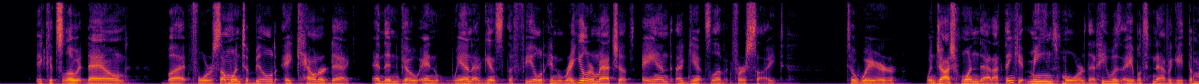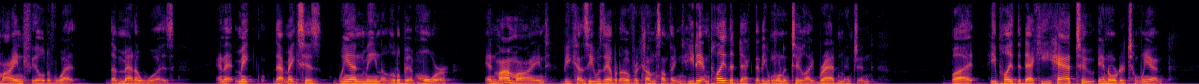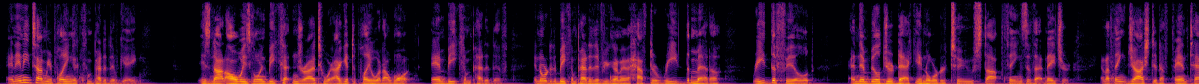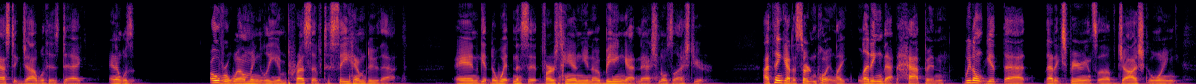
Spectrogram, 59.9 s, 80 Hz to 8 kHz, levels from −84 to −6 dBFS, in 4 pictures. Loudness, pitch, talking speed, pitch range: -27 LUFS, 150 Hz, 210 wpm, 140-160 Hz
